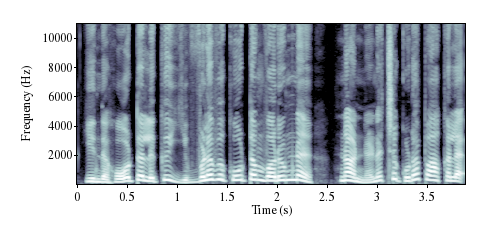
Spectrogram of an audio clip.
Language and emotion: Tamil, surprised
